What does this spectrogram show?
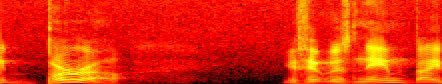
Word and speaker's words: burgh: would use b-u-r-g-h and the correct pronunciation would be burrow if it was named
